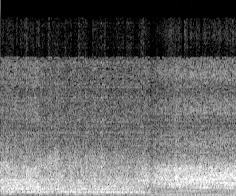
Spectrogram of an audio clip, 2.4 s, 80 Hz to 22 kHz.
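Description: NASCAR stock cars at the 2002 New England 300 roar around the track, a loud continuous engine drone with shifting pitch as cars pass, no talk over it.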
